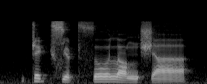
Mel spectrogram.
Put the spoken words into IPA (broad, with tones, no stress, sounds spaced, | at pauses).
ʈ i˦ ʈ sʲ ɒ˨ ʈ θ o˦ l ɒ˨ ŋ ʃ a˨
